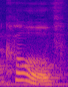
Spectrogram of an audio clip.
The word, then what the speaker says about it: KOV: So what we did was took kind of a phonetic spelling of the word cove, put the line over the O, which just means the O is pronounced as an O, and that's what Cove is. Cove is just a play on the word cove, C-O-V-E, and because we're situated on a cove where the Passamaquoddy Bay meets the Bocquebec River.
